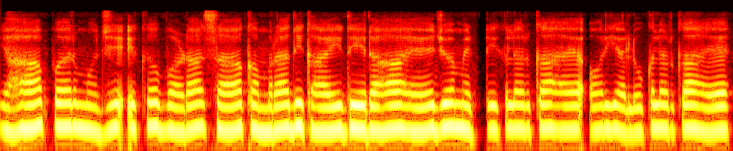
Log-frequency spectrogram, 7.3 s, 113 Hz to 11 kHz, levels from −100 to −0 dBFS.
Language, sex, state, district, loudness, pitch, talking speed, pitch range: Hindi, female, Haryana, Jhajjar, -15 LUFS, 225 Hz, 170 wpm, 220-230 Hz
